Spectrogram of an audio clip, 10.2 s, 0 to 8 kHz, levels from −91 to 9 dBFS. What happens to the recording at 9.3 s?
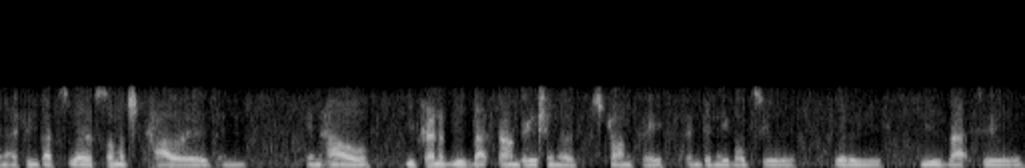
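Around 9.3 s the speech turns faint and swallowed, as if parts of it drop away into the quiet. This is speech cut by the noise suppressor, running from 9.19 to 10.22 s. The suppressor mistakes some of the speech for background noise and turns it down with the noise, by up to about 17 dB at the deepest point. Over that second, the affected stretches add up to around a third of a second.

The same moment carries noise suppressor artifacts that run through the whole clip. The room noise, which sits about 14 dB below the speech, is pulled down by about 21 dB in the gaps and rises again under the speech, because the suppressor keeps deciding, frame by frame, which bands to lower.

Tandem speech coding is also present throughout and colours 9.3 s too. The sound is rough, muffled and warbly, with nothing above 3.8 kHz. That points to the call passing through three speech codecs in a row, probably ending in G.729A, with each coder re-encoding the already damaged output of the one before, so the errors pile up.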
